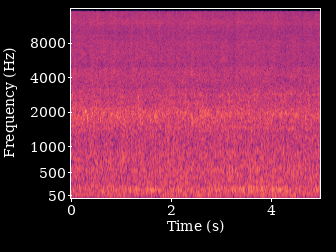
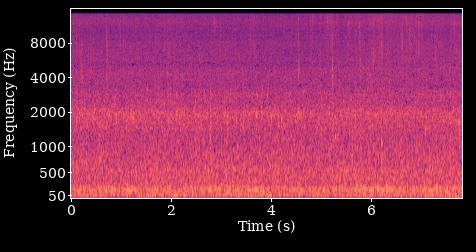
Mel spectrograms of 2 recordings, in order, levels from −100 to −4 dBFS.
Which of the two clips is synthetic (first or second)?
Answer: first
